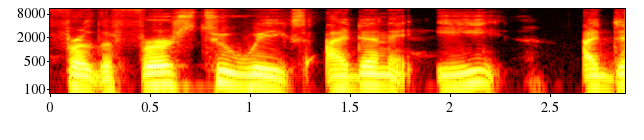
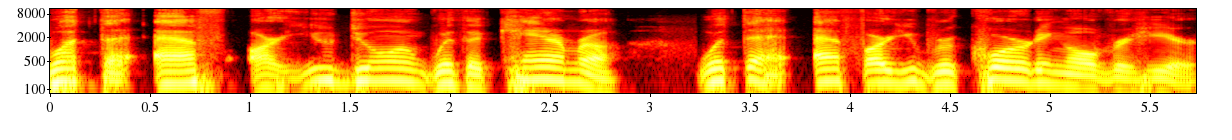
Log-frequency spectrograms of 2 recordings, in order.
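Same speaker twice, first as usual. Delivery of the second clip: acted, hostile, accusing, angry screaming; 4 semitones higher than usual. Retelling being pulled over by a man in a Dodge Charger; retelling a man screaming. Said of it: "he's screaming at me".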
